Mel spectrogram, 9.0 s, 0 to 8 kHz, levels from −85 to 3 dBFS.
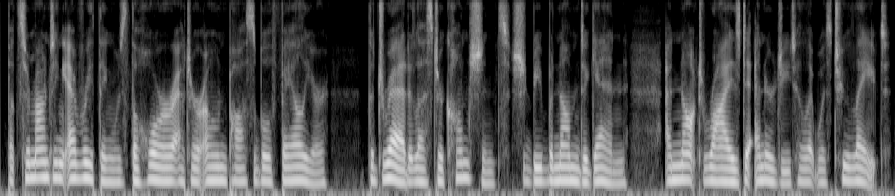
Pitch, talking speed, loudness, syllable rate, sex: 155 Hz, 200 wpm, -18 LUFS, 5.9 syllables/s, female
